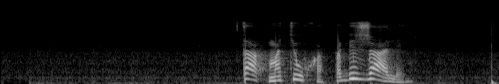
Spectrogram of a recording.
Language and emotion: Russian, positive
